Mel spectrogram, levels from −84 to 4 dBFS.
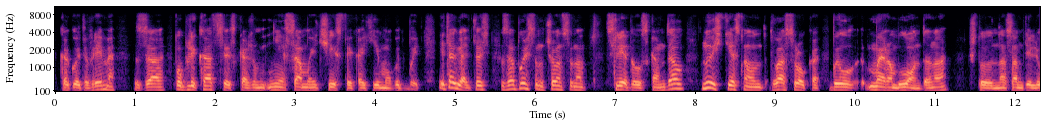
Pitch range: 115-155 Hz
